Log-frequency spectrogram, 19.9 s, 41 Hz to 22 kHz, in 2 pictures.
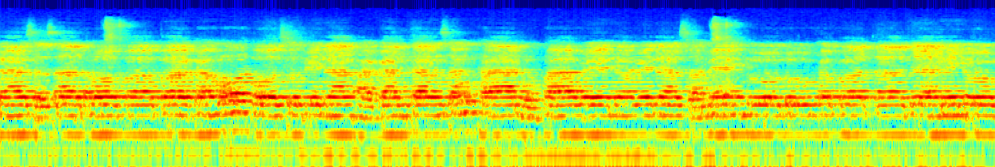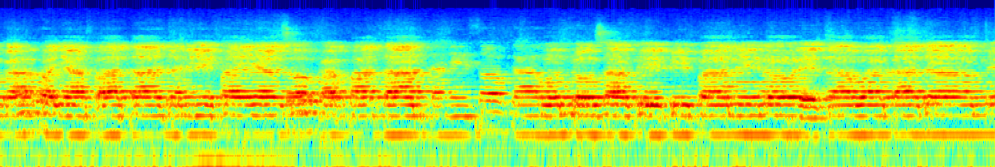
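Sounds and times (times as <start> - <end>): monks chanting: 0.0 - 19.9.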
